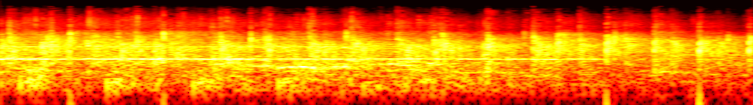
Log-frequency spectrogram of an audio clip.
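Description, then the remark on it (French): An audience applauds steadily for about five seconds, a dense, even wash of clapping with a few sharper individual claps standing out, and no one speaking over it. “Est-ce que quelqu'un peut donner une main d'acclamation pour toi?”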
